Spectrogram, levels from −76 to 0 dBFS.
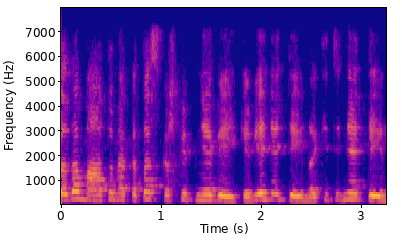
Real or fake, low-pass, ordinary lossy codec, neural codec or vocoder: real; 7.2 kHz; MP3, 64 kbps; none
